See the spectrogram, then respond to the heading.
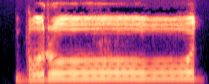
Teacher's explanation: একে ও মাদ্দা বলে। ও মাদ্দাকে এক আলিফ পরিমাণ টান দিয়ে পড়তে হয়।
